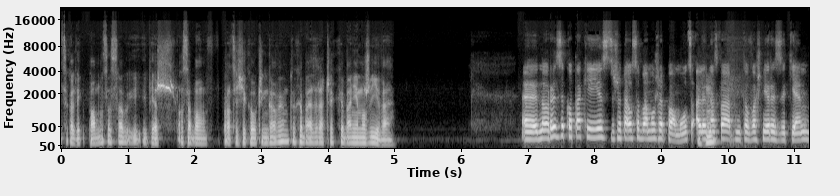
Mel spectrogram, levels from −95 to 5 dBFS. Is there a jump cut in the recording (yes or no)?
no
